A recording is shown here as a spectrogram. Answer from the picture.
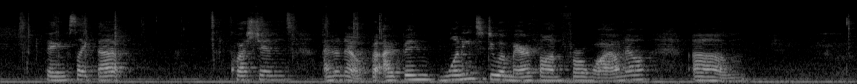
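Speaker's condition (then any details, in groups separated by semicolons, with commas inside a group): No condition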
